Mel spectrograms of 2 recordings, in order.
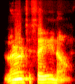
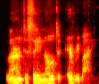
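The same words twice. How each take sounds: First: LEARN to say no, slow and louder, leaning on learn; slow emphatic advice. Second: Said in the usual way. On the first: Shown as a demonstration. Host urges viewers to learn refusal, slow and emphatic. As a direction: drive home each word of Learn to say no. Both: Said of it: "I'm gonna say it again".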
